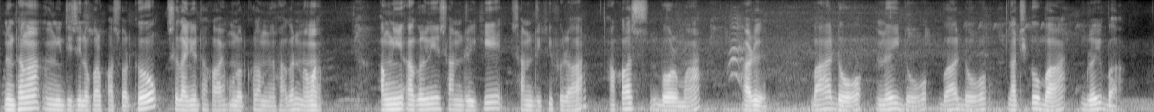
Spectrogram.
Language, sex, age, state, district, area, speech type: Bodo, male, 18-30, Assam, Kokrajhar, rural, read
